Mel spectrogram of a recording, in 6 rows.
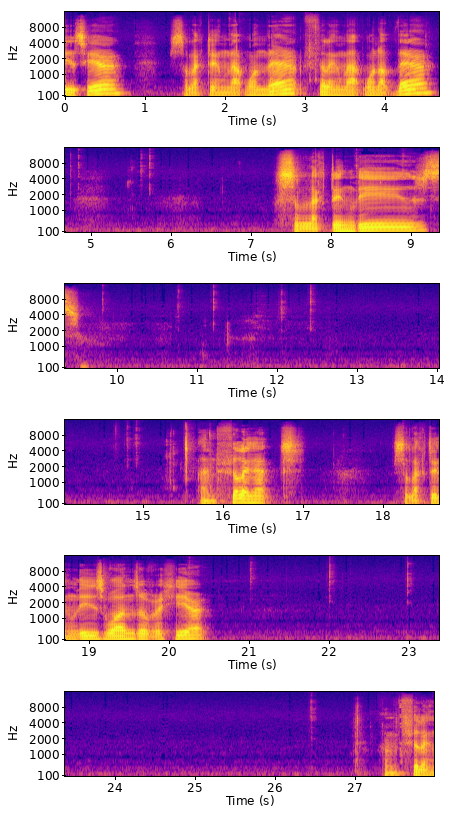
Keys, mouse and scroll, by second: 2.1 shift+click, 4.2 f, 8.9 alt+click, 9.0 shift+click, 10.8 shift+click, 12.1 shift+click, 14.9 shift+click, 15.7 f, 21.1 shift+click, 25.6 shift+click.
